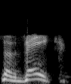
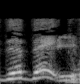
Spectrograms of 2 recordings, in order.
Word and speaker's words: Vivek: I think it's Vivek rhymes with cake. – It is. It's Vivek. We know that.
